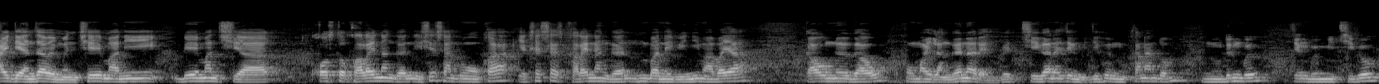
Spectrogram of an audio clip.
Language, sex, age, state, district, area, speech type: Bodo, male, 30-45, Assam, Kokrajhar, rural, spontaneous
